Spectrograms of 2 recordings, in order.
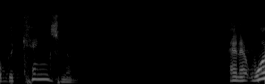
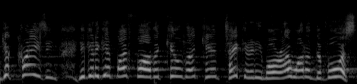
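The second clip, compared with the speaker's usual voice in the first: high, loud, fast hysterical outburst; frantic shouting; 14 semitones higher, 8 dB louder, faster than usual. Retold or imitated. Mother runs out at the commotion, shouting frantically. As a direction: shout it at a high pitch, at the end of your rope. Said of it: "comes running out of the back room shouting".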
